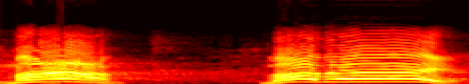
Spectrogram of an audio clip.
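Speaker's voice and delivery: put-on very high, loud kid's cry for help; yelling for mom. Sixth grader stuck on the field calls to mom, yelling. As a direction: yell it like a helpless child. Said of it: "just started yelling".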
